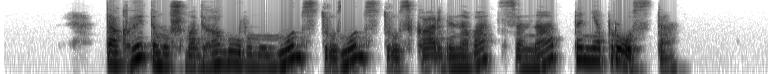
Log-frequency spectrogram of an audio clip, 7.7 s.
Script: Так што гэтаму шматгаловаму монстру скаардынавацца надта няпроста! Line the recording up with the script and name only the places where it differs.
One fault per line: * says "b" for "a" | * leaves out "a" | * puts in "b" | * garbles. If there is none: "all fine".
* leaves out "што"
* puts in "монстру"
